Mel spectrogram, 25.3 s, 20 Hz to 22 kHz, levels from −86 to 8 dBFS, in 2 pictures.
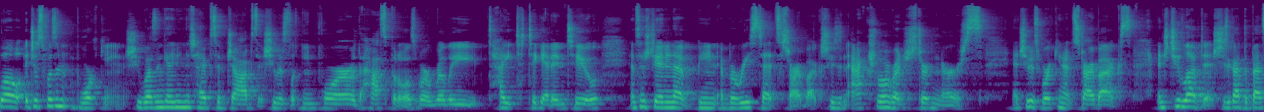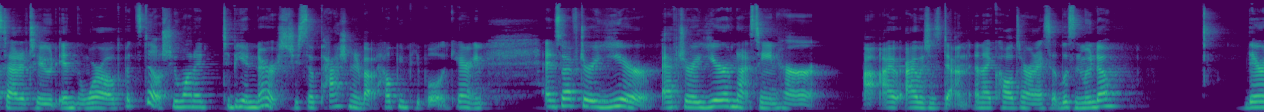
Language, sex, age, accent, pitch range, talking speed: English, female, 20-39, American, 180-225 Hz, 240 wpm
